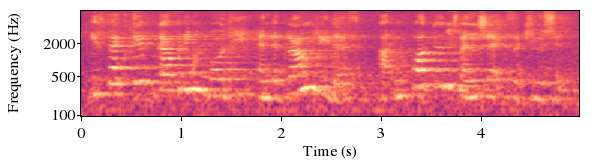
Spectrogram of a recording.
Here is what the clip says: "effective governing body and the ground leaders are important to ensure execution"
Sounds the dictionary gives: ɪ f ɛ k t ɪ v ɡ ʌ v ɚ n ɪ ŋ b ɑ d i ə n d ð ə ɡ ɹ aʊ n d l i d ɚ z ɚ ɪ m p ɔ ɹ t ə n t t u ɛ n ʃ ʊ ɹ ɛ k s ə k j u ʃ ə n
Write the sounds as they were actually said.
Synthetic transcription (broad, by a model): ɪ f ɛ k t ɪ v ɡ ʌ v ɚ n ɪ ŋ b ɑ d i ə n d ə ɡ ɹ aʊ n d l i d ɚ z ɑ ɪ m p ɔ t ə n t t u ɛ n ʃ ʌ l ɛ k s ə k j u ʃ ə n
